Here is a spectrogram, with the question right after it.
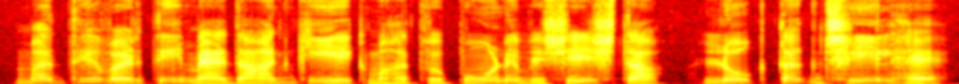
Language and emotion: Hindi, neutral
